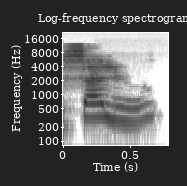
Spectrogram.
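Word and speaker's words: salut: у нас не читается салю буква Т не читается буква с Здесь тоже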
